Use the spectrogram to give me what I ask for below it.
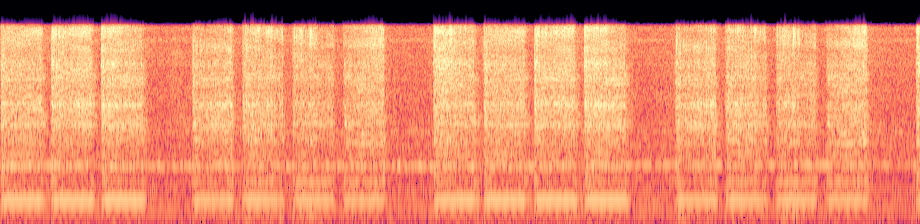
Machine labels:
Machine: slide rail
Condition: abnormal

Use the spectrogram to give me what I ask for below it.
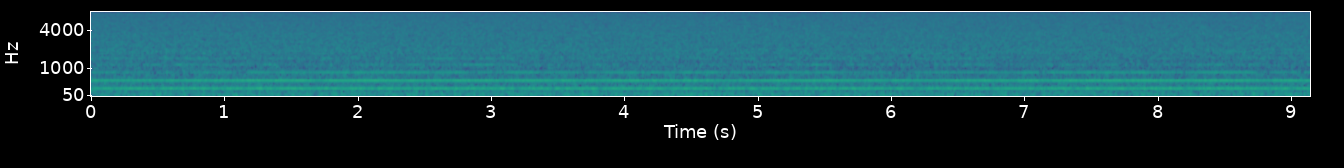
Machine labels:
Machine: fan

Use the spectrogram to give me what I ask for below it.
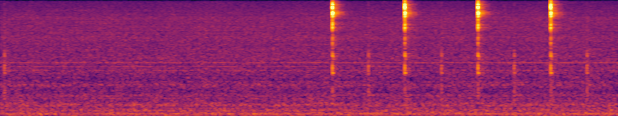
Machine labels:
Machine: valve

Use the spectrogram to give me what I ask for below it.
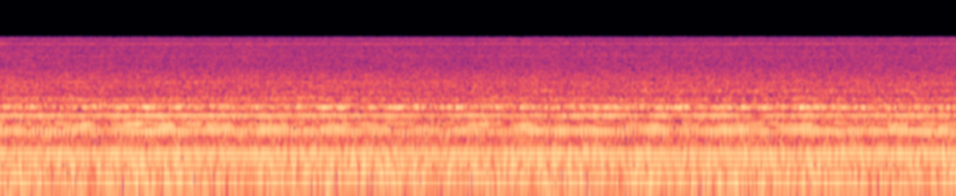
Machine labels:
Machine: fan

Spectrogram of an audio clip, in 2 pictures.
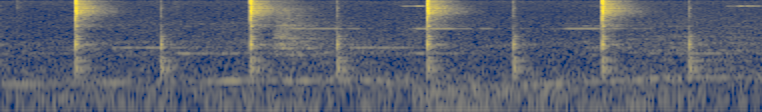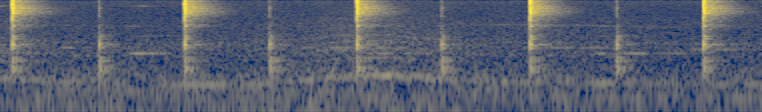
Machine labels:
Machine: valve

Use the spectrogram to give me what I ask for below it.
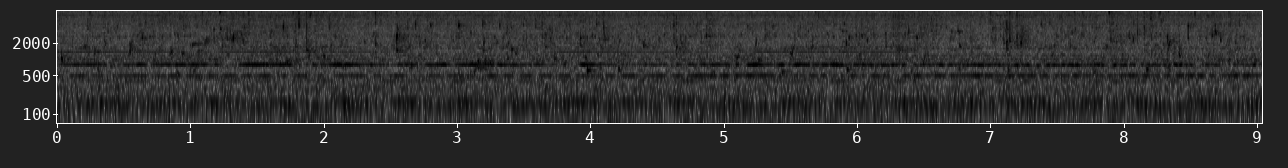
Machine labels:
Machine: pump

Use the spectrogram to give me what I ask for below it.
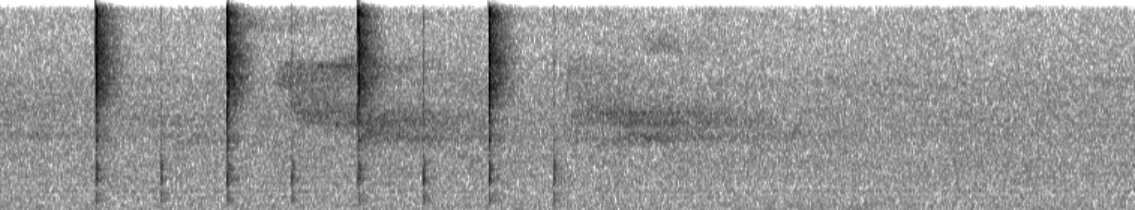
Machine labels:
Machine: valve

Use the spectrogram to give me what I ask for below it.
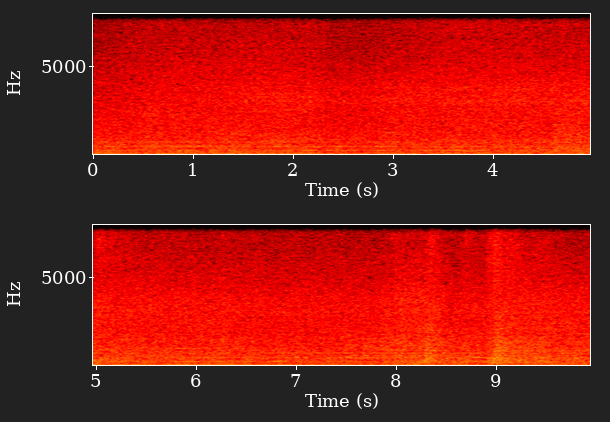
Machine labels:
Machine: fan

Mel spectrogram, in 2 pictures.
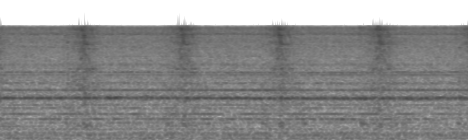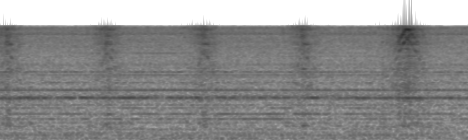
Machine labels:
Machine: slide rail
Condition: normal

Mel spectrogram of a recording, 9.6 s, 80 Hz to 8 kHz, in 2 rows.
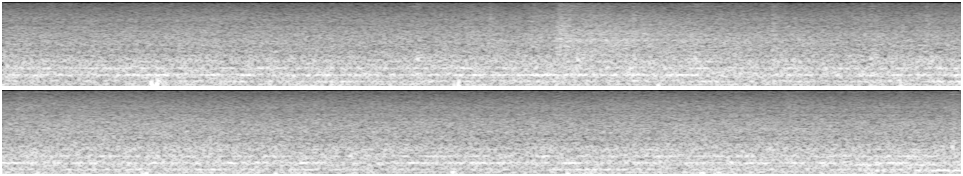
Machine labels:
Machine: fan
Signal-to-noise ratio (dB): 6 dB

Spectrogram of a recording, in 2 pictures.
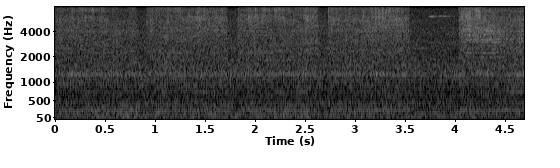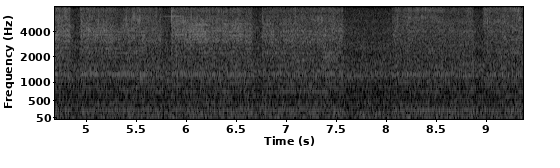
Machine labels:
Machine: slide rail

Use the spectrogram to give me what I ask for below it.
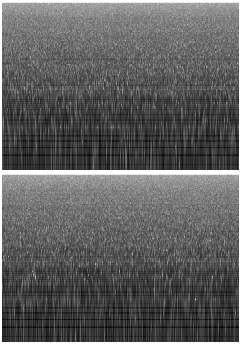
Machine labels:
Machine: fan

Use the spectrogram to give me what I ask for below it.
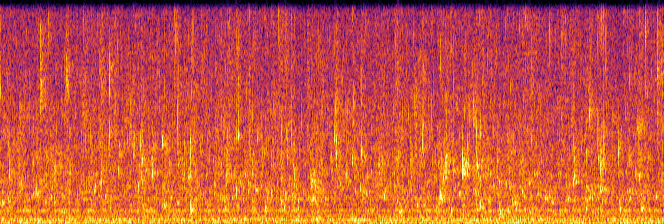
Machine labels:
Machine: pump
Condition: normal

